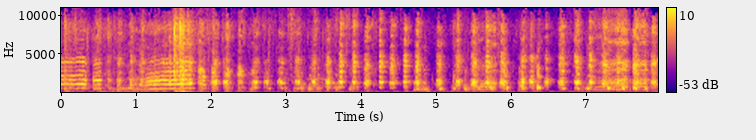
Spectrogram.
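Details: Hens and roosters in a backyard chicken coop, a flock clucking steadily in quick rhythmic bursts, opening with a loud drawn-out rising squawk, with a sharp knock midway.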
